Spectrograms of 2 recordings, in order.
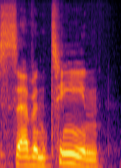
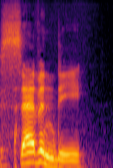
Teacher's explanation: It's the most misheard lyric, and I think it's just that essential difference of British and American T's. When we say 17, you have an aspirated T for an American, and when you say 70, the T is shortened.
